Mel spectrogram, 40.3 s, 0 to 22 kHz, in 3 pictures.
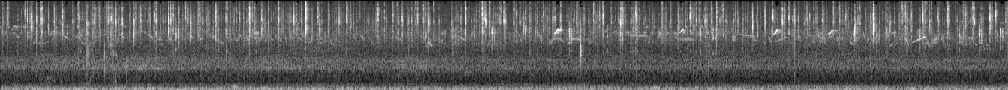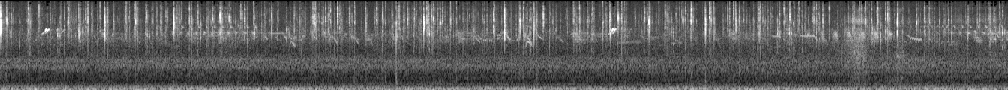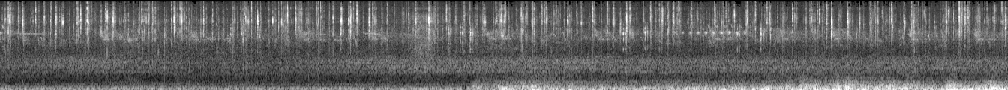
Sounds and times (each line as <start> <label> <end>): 0.0 dripping water 40.3
0.0 birds 40.3
33.1 storm 40.3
